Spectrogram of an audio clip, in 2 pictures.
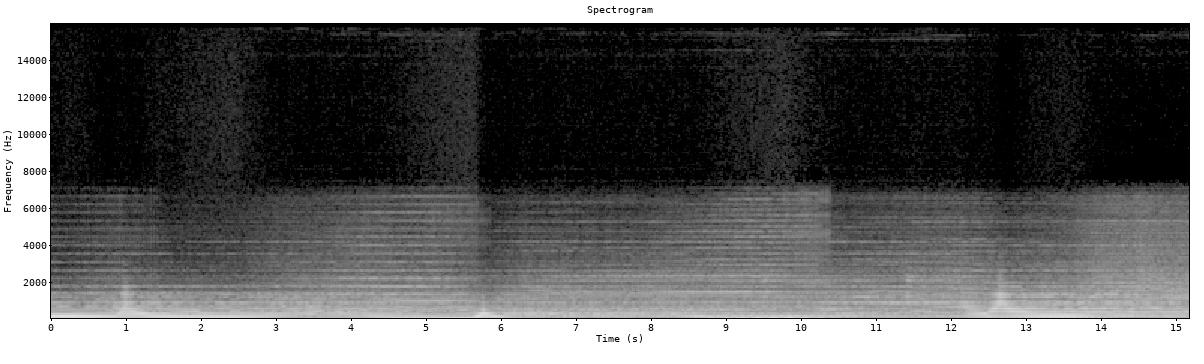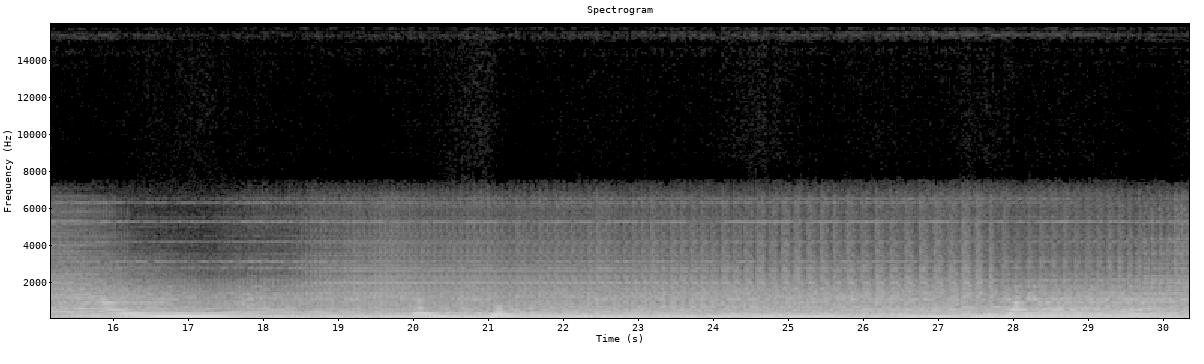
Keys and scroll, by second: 6.2 space, 19.3 ctrl+s, 24.6 ctrl+i, 28.7 ctrl+z.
